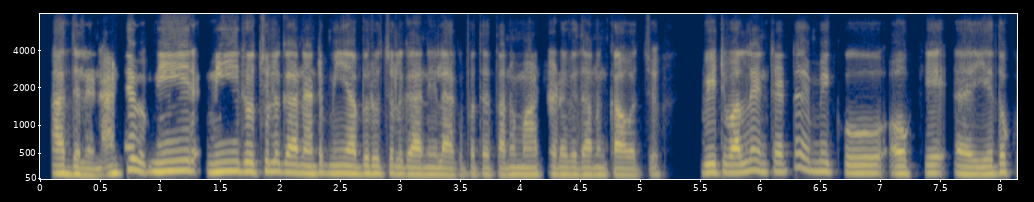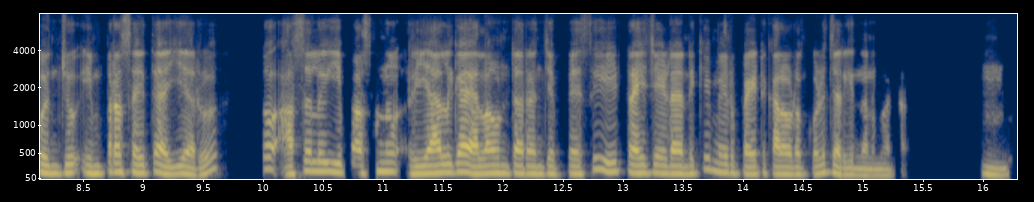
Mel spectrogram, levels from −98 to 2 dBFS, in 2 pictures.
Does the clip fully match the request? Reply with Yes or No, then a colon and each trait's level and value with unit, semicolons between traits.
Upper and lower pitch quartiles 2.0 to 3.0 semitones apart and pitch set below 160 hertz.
No: average, 3.5 semitones; low, 135 Hz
